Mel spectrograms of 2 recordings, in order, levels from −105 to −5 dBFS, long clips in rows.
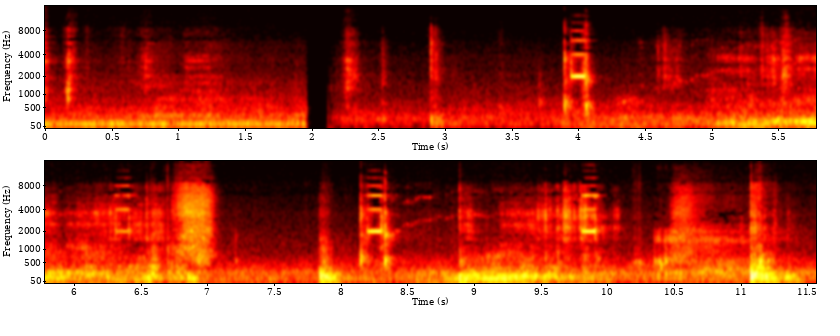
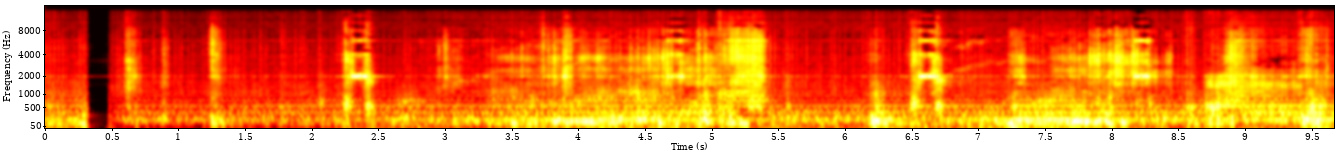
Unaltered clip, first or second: first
